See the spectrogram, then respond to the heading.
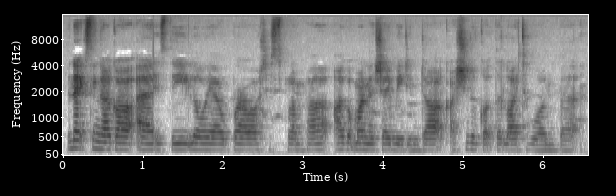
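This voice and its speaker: A British woman with a croaky voice from being ill, chatting casually through a beauty haul with lots of hesitant restarts. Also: deep voice, little pitch movement, fairly quick. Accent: British English. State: croaky from illness. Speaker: beauty vlogger. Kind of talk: casual product haul chat.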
